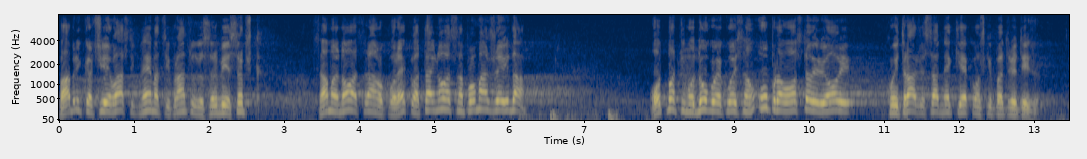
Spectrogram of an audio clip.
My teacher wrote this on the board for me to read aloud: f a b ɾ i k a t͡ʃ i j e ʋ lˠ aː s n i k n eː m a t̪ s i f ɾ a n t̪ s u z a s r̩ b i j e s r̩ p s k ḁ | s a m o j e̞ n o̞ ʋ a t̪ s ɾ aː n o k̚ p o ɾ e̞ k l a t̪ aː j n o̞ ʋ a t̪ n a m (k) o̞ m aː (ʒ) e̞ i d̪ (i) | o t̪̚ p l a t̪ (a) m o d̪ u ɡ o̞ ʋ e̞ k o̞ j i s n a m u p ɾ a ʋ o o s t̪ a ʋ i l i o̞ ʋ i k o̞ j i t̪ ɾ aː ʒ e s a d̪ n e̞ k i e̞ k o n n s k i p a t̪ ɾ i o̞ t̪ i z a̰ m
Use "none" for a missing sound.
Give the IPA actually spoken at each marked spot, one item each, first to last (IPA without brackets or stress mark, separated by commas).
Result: p, ʒ, a, i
